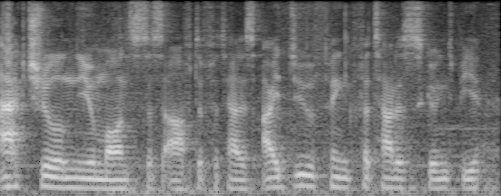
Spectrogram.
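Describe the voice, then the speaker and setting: A man's voice: lowish voice, level tone, fairly quick, a bit bright, a little hiss or hum. A man casually commenting on his gameplay during a live stream, joking and chatting with his viewers. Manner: joking, chatty, reads chat aloud. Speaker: game streamer.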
